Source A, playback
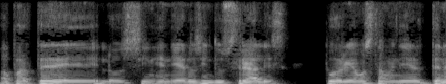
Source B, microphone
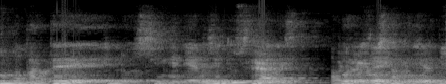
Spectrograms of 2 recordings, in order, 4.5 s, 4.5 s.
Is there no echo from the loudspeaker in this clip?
No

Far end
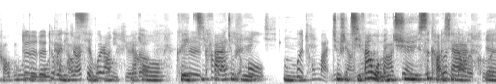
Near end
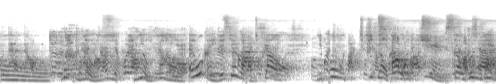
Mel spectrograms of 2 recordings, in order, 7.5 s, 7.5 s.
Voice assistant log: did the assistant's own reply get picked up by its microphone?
Yes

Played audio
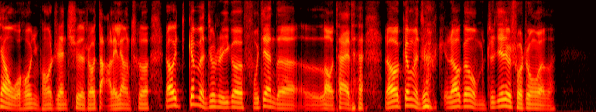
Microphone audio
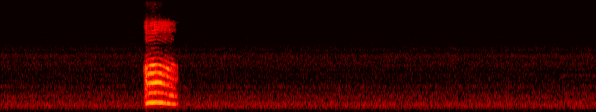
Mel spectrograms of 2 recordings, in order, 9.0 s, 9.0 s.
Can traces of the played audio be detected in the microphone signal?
No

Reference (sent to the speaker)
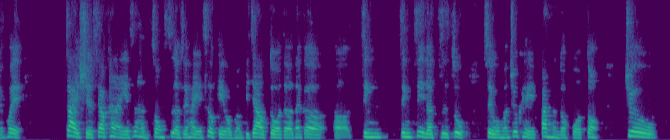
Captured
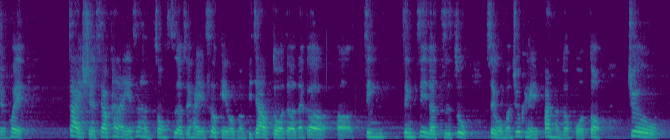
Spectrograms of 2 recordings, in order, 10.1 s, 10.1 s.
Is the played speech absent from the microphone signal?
No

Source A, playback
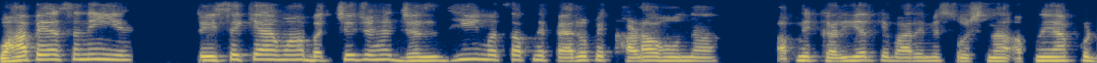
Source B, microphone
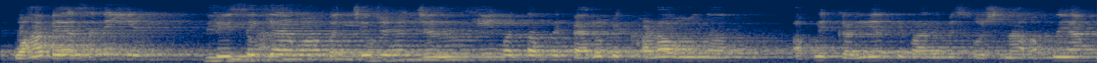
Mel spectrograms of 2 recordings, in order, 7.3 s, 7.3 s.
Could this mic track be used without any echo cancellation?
No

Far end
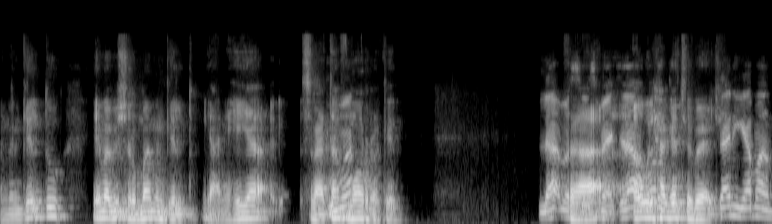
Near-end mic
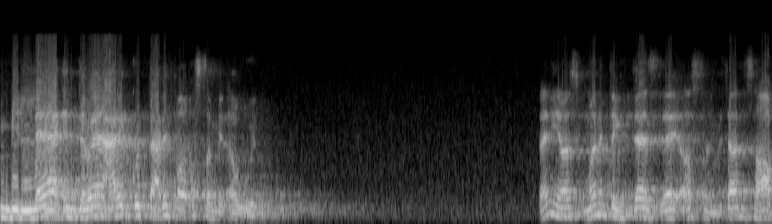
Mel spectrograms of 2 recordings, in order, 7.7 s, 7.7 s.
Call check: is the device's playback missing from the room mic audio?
Yes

